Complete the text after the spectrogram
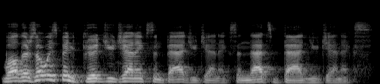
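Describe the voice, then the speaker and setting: Man from the Boston area, middle-aged, dry deadpan humor, even mid-range voice, muffled lo-fi sound. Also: mid-range voice, a little fast. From Boston area, USA. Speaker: guest. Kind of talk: casual interview chat.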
